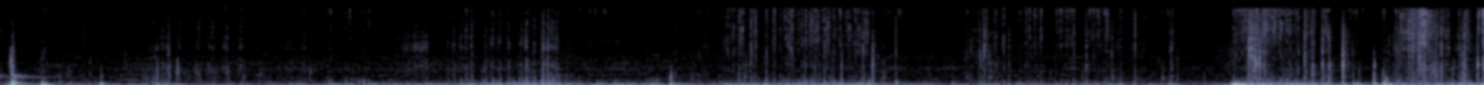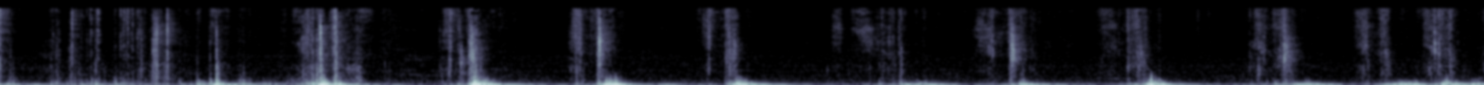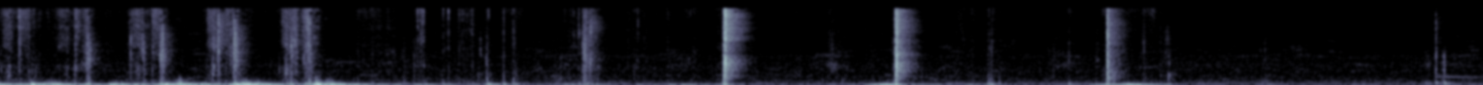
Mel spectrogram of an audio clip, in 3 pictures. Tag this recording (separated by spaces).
book close leather open pages read reading shut slam turn turning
